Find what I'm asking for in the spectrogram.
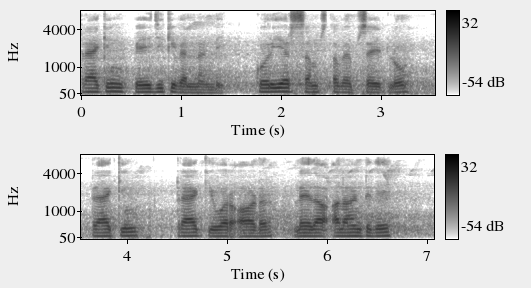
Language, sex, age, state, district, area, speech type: Telugu, male, 18-30, Andhra Pradesh, Annamaya, rural, spontaneous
